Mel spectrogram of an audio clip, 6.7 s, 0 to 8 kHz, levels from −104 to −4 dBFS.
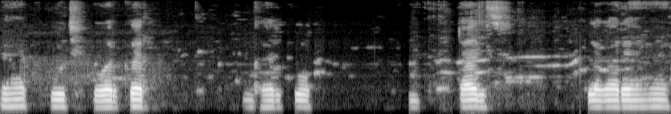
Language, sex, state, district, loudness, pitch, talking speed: Hindi, male, Chhattisgarh, Raigarh, -18 LUFS, 135 Hz, 80 wpm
